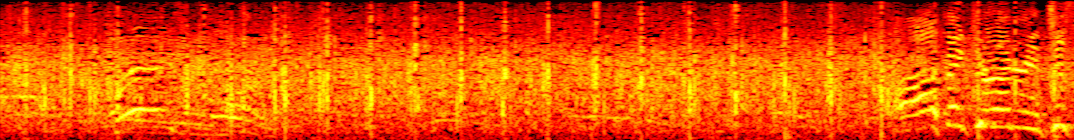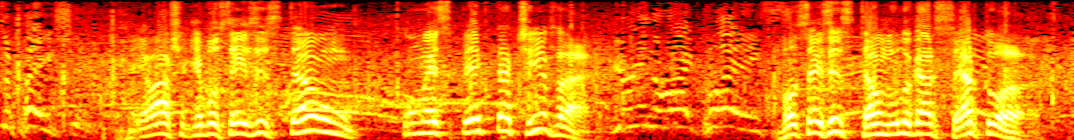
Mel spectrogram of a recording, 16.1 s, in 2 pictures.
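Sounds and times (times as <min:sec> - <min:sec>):
crowd applauding: 0:00.0 - 0:16.0
shouts and whoops: 0:00.8 - 0:02.0, 0:08.2 - 0:16.0
speech: 0:08.3 - 0:12.6, 0:13.9 - 0:15.8.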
